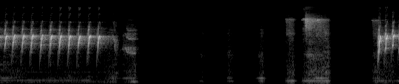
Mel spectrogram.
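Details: Lesser green leafbird in active song, with mimicked phrases of gereja tarung, tengkek buto and cililin, used as a tutor recording for songbirds: a second of fast, evenly repeated high chattering notes, then short harsh bursts separated by pauses.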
